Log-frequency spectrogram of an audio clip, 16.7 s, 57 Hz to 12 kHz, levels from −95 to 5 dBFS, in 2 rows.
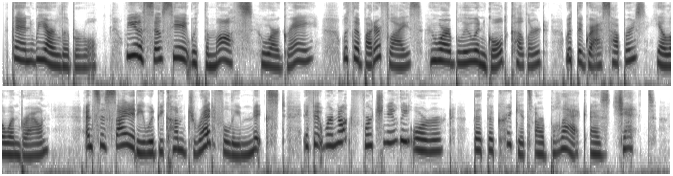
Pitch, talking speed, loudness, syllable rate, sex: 265 Hz, 165 wpm, -18 LUFS, 5.5 syllables/s, female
